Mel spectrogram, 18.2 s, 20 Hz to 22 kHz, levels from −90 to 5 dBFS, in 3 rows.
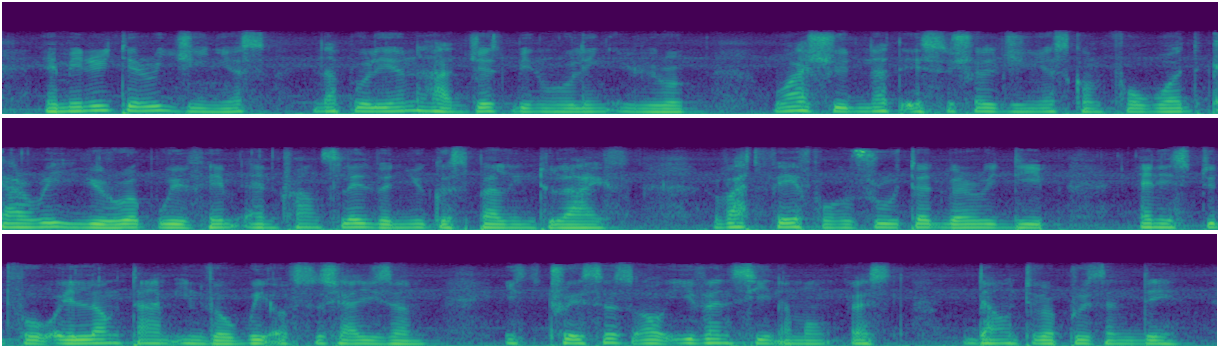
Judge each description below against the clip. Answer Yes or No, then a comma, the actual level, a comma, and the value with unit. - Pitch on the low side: Yes, low, 125 Hz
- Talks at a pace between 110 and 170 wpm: No, average, 190 wpm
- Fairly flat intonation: Yes, narrow, 1.9 semitones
